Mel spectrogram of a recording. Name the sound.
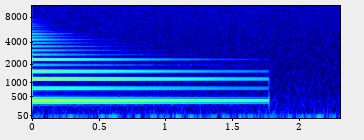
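synthesized pluck guitar note G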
